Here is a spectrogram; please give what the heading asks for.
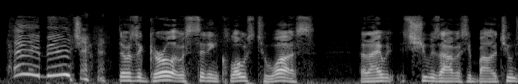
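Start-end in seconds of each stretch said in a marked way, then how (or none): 0.1-1.0 put-on yelled in a very high, girlish voice. Retelling yelling at a girl nearby, doing it as a put-on yell in a girl voice. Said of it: "yelled in a girl voice".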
